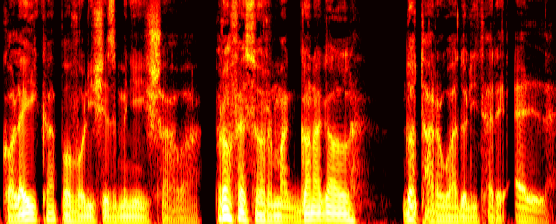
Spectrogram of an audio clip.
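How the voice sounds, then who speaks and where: A man narrating an audiobook with a very deep, low voice and a steady, measured delivery. The recording is close and dry, with no room around it. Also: gravelly, no echo. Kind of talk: scripted narration.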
